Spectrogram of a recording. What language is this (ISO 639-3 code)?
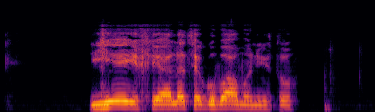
phl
